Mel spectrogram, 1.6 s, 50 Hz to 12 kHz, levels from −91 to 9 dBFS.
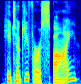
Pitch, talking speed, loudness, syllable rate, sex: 165 Hz, 220 wpm, -18 LUFS, 4.3 syllables/s, female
